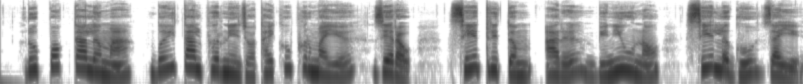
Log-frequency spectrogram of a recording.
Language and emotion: Bodo, neutral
